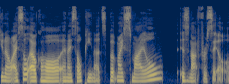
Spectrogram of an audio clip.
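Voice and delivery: normal talking voice

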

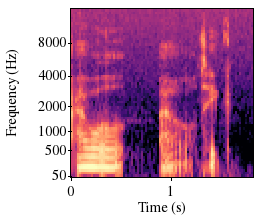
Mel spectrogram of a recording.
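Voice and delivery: soft-spoken, timid. Asked to show how they would order a burrito, speaking quiet and timid. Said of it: "Quietly and timidly, apparently".

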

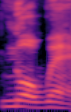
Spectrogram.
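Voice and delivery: normal talking voice

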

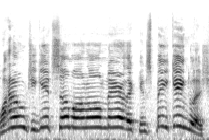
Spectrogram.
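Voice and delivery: put-on heavy Texas accent, shrill, high, loud yell. Retelling a man in the audience who yelled out, imitating a Texan yelling out. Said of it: "a real bad Texas accent, he yells out".

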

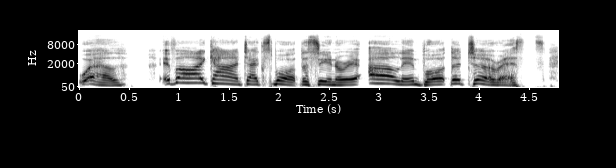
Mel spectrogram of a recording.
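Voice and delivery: put-on very posh, upper-crust accent. Retelling the CEO's exclamation on reaching Banff, very posh accent. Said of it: "I imagined he had this very posh accent".

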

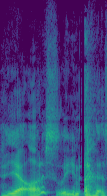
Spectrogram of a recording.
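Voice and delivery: voice breaking. A podcast guest starts answering a question about fasting, voice cracking. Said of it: "sorry, my voice cracked".

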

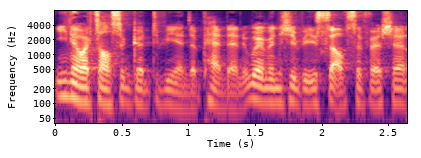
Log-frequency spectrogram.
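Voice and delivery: ordinary delivery

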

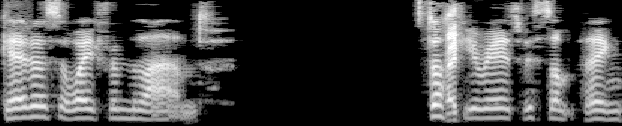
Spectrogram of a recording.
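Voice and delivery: loud, growling shouted yell. Game master voicing Cameron at the helm of a boat, growling yell. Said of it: "growls to herself and yells".

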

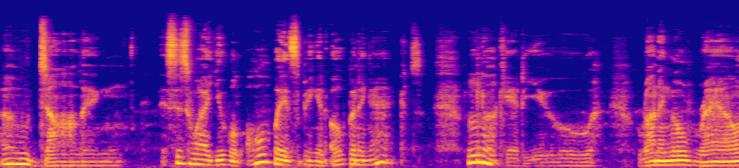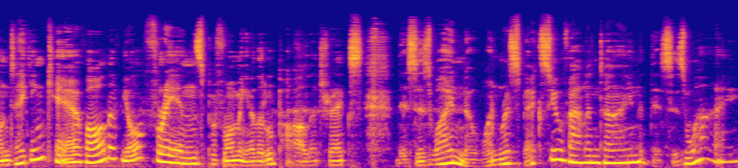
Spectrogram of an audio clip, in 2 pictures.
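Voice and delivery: beast-like half-whisper with "you" drawn out. Narrator voices the beast addressing Valentine, half-whispering in your ear. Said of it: "The beast whispers in your ear".

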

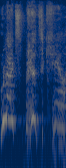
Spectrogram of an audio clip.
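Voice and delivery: high, loud, crackly rock-star stage voice.

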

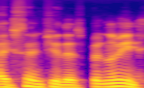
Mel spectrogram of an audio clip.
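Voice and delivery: usual speaking voice

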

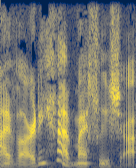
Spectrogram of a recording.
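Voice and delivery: mock smug, self-satisfied, pleased-with-itself tone. Retelling own reply to a pharmacist's offer: retelling own smug reply. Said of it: "smugly said".

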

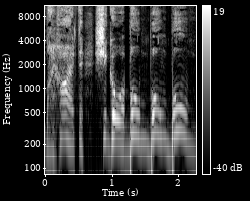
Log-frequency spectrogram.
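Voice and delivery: put-on slight Greek accent. Speaker retells Georgiadis answering Capper after the spin, in Georgiadis's little Greek accent. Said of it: "you got the little Greek accent".

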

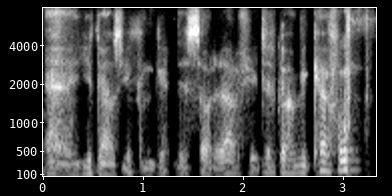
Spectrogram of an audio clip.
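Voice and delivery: very low, quiet, hushed little whisper. Describing someone's Biden bit, doing Biden's little whisper. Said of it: "And his little whisper".

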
